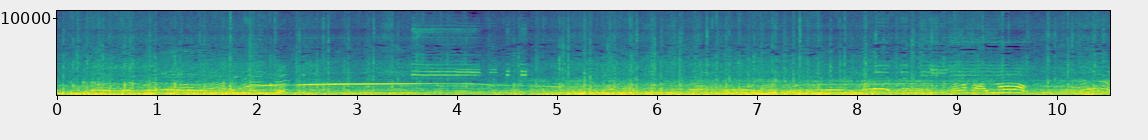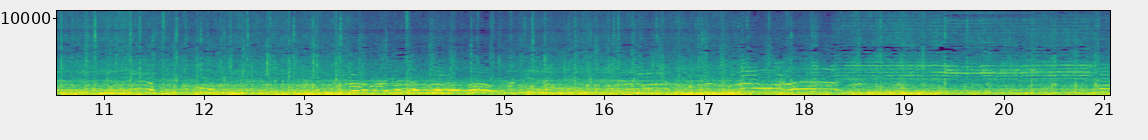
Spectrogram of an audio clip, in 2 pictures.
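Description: Men shouting and whooping over a steady din of motorcycle and car engines on the road. A long, high held tone sounds about two seconds in.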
